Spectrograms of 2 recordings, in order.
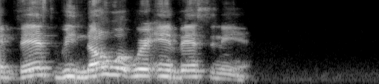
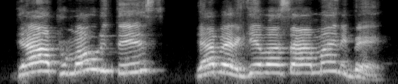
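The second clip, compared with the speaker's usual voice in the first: acted demand; 6 semitones higher than usual.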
